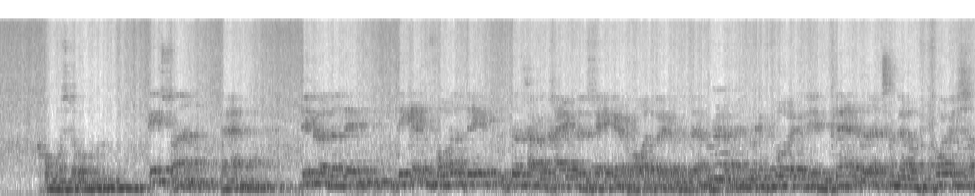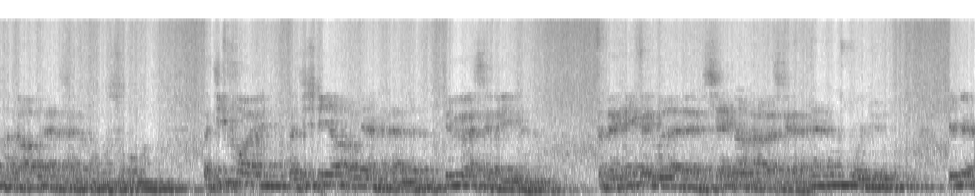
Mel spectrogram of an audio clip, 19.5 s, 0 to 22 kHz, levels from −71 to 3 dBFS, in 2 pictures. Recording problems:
off-mic speech; far
room echo; noticeable; dies away in 0.7 s
squashed, flat; somewhat
hiss; loud; throughout; 7 dB below the speech
electrical hum; faint; until 8 s and from 11 s on; 50 Hz, 25 dB below the speech
abrupt cut into speech; at the end

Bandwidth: 14.5 kHz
